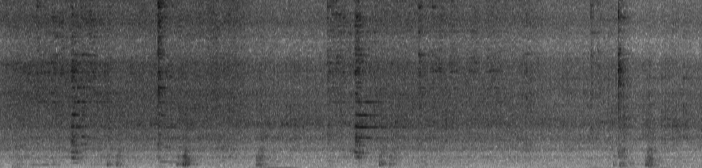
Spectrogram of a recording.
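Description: Snake gourd with turmeric fries in a pan under a constant soft sizzle, with about eight sharp spoon-scrapes and clatters spaced through the stirring, close and fairly loud.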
